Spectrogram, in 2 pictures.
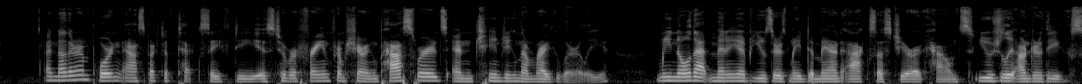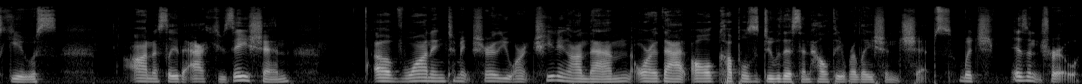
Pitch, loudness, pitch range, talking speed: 140 Hz, -29 LUFS, 130-155 Hz, 155 wpm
